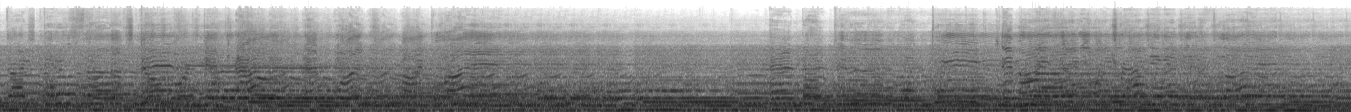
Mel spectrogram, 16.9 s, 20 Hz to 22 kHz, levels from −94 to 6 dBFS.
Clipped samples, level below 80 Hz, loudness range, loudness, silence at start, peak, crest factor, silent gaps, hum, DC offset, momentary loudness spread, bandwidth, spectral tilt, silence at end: under 0.1%; -28 dBFS; 1 LU; -10 LUFS; 0 s; 0 dBFS; 10 dB; none; none; under 0.1%; 2 LU; 13 kHz; -7 dB/octave; 0 s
